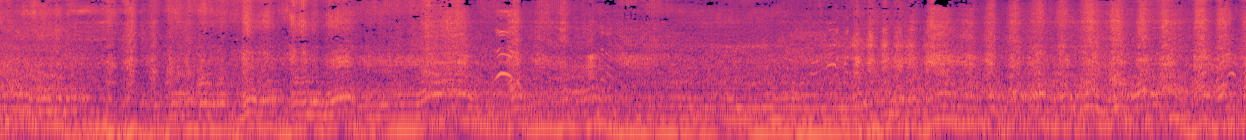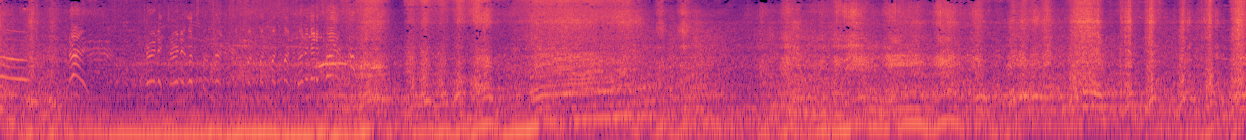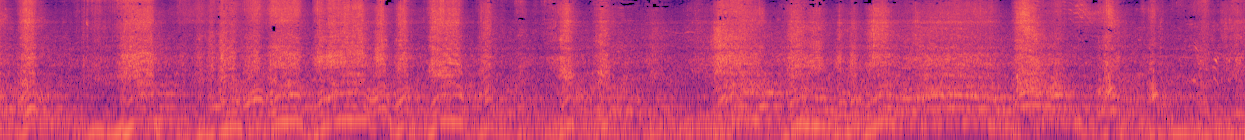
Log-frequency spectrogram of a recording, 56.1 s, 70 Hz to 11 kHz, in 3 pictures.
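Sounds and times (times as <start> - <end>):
truck engines revving: 0.0 - 56.0
voices: 17.4 - 24.8, 54.0 - 56.0.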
